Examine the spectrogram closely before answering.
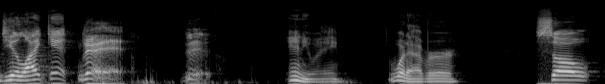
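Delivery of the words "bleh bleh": mock gagging bleh; disgusted bleh. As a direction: spit out a grossed-out bleh. Disgusted noise.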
